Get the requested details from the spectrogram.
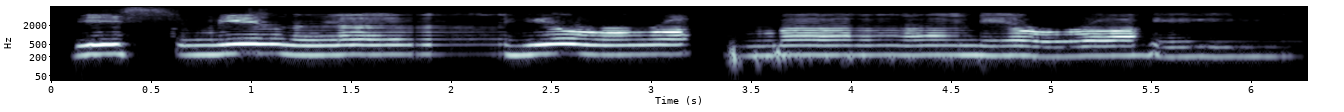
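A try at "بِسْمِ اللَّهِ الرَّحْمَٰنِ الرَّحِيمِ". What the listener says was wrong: Karena kehabisan napas, jadi kurang konsisten ya untuk mad di sukunnya. Bismillahirrahmanirrahim.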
